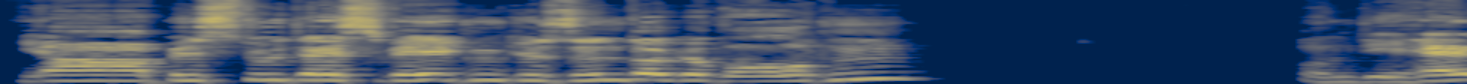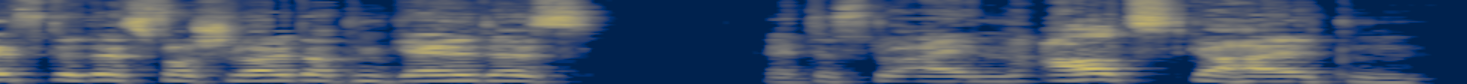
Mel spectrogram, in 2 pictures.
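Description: A man voicing a loud, mocking giant forest spirit. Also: high voice, steady tone, takes it slowly. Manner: loud, taunting, emphatic. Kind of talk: dramatized storybook reading.

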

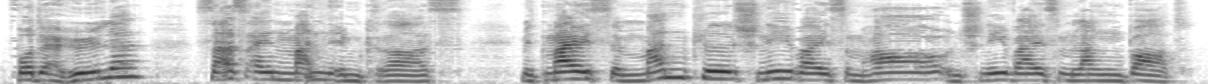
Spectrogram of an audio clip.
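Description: Male storybook narrator, high voice, slow, calm. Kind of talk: storybook reading.

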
